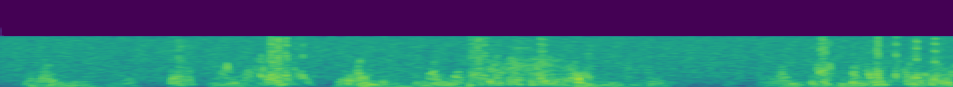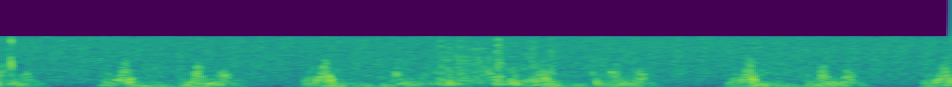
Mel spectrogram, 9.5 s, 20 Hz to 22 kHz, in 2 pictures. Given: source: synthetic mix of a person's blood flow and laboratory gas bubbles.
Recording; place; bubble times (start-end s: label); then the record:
Doppler ultrasound of blood flow; precordium
0.83-0.99 s: bubbles
1.10-1.17 s: bubbles
1.21-1.58 s: bubbles
1.71-1.96 s: bubbles
2.34-2.97 s: bubbles
4.04-4.86 s: bubbles
6.88-7.54 s: bubbles
7.69-7.81 s: bubbles
From the record:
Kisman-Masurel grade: 332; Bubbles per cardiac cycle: rolling drumbeat, 9 or more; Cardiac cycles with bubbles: 50 to 99%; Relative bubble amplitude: moderate (0.250 to 0.450); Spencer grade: 3 (all of the cardiac periods contain showers or single bubble signals, but not dominating or overriding the cardiac motion signals); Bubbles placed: anywhere in the cardiac cycle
